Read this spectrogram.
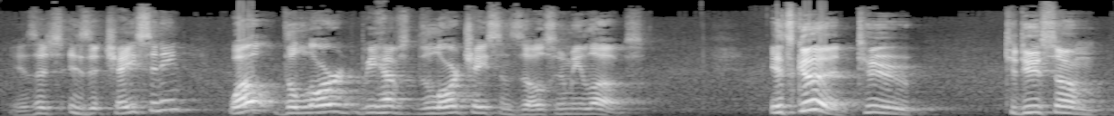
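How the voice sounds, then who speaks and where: A man preaching a sermon, earnest and emphatic, reading scripture in old-fashioned wording and often restarting his phrases. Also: sits high. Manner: restarts and repeats words while explaining.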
